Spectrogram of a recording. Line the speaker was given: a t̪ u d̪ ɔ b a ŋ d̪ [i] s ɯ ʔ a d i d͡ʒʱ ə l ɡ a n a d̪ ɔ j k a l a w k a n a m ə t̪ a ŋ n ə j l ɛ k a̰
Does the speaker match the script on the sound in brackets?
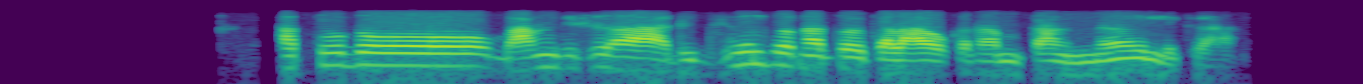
yes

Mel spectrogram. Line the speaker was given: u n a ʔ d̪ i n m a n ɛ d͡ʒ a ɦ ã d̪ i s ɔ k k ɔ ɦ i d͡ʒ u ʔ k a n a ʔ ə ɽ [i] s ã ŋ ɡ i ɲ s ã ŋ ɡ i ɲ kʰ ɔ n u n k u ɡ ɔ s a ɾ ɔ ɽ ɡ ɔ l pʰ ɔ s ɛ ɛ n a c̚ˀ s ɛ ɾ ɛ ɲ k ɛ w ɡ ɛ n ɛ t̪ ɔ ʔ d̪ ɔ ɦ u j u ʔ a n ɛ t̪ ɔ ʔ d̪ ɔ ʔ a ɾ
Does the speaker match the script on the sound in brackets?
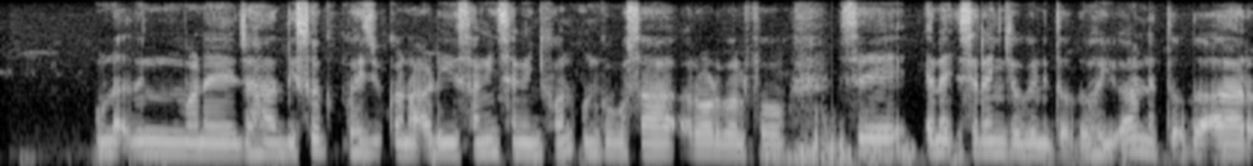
yes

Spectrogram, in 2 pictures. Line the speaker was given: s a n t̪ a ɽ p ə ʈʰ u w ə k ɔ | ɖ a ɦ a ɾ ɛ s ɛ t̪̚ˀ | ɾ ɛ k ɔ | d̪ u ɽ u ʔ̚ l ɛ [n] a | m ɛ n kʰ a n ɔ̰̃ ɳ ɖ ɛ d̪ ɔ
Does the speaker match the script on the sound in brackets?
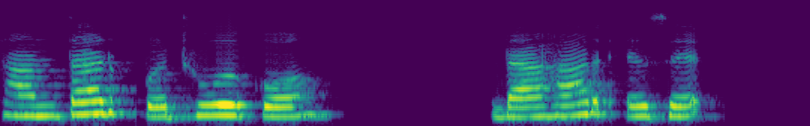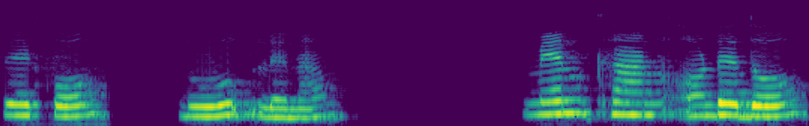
yes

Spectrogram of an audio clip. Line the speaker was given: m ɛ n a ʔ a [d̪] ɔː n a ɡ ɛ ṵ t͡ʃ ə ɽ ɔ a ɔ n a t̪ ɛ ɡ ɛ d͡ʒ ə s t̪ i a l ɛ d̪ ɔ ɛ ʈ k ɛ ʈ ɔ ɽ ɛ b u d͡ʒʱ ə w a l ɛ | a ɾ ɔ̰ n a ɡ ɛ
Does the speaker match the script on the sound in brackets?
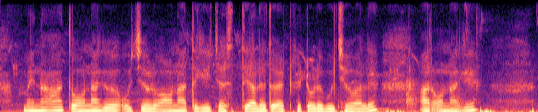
no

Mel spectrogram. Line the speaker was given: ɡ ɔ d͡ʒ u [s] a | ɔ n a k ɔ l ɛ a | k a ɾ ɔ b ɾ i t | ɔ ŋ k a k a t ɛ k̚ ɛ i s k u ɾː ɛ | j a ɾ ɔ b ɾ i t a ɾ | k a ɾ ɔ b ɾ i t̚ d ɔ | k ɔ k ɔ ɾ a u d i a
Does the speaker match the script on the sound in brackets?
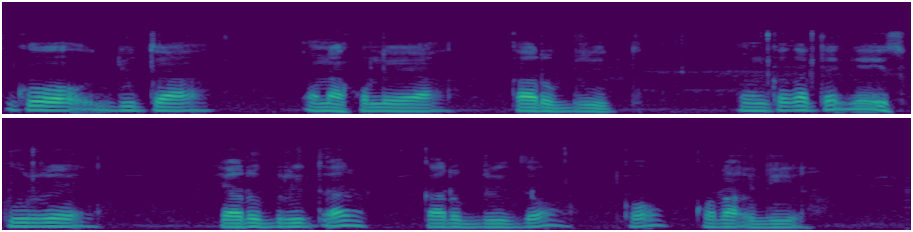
no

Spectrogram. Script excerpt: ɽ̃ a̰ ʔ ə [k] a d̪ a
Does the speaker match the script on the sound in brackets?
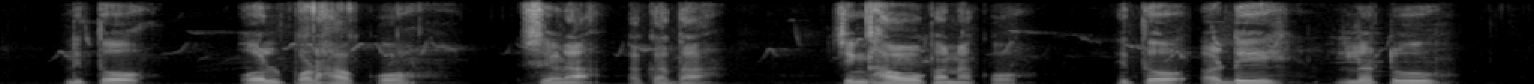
yes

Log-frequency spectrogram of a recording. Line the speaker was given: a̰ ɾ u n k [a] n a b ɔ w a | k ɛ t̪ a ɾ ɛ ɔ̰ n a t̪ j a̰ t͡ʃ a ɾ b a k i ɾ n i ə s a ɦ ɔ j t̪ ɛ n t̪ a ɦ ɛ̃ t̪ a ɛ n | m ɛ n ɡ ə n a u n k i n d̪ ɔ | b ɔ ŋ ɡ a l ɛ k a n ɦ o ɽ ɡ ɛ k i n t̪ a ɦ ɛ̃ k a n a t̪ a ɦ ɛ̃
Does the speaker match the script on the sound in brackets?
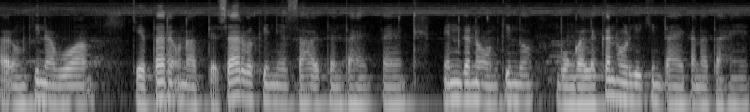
no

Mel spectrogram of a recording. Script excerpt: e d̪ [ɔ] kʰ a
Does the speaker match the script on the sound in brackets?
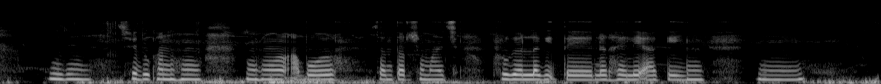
no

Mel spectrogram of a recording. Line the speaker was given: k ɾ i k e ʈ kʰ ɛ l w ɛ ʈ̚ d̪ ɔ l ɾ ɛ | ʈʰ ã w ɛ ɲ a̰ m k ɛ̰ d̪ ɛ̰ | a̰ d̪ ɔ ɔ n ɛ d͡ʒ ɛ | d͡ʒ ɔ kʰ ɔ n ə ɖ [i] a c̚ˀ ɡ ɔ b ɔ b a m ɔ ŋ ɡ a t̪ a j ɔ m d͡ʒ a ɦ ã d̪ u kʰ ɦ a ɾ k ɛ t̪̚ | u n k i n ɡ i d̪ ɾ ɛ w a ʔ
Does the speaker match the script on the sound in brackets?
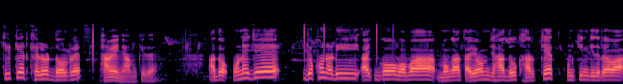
yes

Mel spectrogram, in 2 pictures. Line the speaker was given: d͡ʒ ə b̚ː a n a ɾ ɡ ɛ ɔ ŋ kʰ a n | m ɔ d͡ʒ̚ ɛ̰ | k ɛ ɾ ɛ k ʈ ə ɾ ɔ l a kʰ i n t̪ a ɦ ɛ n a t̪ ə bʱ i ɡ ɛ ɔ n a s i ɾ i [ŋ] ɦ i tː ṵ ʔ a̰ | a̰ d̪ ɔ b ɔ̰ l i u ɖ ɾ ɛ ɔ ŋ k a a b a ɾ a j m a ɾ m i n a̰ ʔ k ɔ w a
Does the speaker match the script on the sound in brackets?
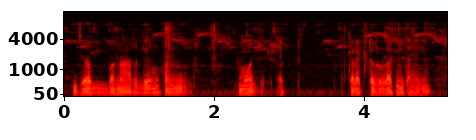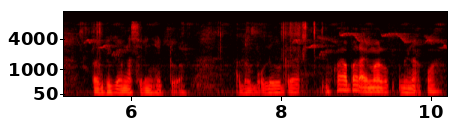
no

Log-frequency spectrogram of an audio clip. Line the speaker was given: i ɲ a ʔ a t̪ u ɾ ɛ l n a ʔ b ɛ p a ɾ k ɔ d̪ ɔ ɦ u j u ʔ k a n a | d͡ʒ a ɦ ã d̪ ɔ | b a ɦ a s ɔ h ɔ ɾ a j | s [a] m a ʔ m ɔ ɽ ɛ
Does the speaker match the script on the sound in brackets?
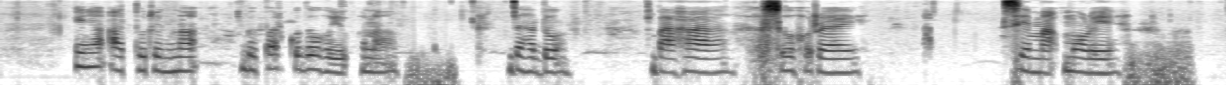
no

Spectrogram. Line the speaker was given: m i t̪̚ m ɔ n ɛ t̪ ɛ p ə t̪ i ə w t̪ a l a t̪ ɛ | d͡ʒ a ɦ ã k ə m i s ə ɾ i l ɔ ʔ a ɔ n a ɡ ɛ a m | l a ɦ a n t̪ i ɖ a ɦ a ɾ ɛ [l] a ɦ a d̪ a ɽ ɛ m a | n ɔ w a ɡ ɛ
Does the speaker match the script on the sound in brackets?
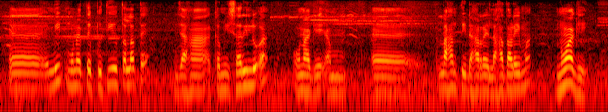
yes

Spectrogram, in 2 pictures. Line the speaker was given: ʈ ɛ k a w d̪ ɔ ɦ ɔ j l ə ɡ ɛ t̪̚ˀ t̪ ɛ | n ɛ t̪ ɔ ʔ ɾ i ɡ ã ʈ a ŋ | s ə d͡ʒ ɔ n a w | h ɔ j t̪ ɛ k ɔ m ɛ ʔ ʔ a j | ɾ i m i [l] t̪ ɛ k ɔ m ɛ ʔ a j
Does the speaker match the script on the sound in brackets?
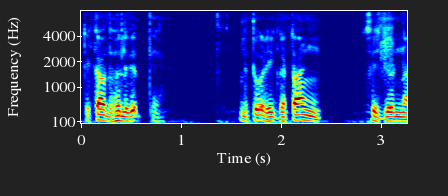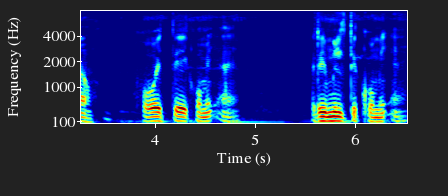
yes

